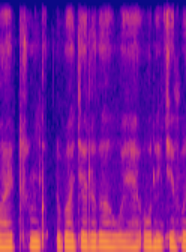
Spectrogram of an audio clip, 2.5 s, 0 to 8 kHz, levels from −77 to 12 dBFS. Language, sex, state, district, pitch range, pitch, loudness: Hindi, female, Himachal Pradesh, Shimla, 190-200 Hz, 195 Hz, -14 LUFS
